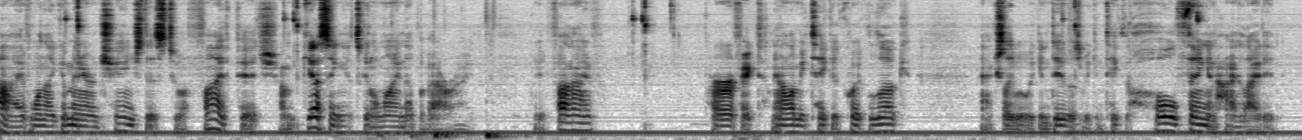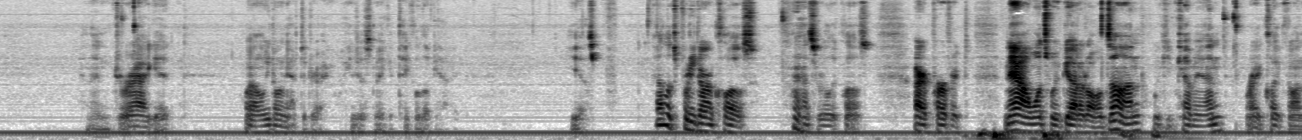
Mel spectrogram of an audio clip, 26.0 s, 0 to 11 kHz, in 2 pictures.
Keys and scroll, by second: 4.5 KP_5, 4.8 Return.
